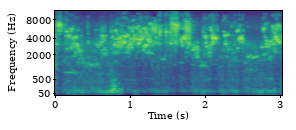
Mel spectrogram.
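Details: Busy budgerigar twittering: bright chirps, short whistled notes and raspy warbles pile on top of one another, with a soft low bump early on.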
